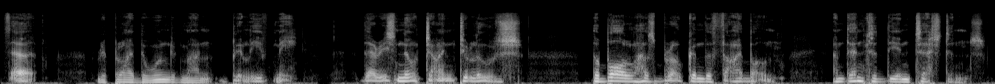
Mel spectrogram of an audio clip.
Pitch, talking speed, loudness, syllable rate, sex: 130 Hz, 145 wpm, -20 LUFS, 4.9 syllables/s, male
